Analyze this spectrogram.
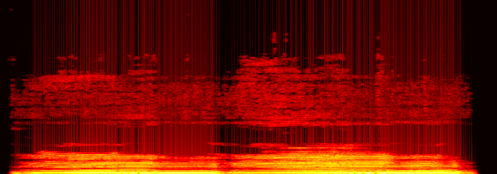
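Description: Two long, loud cattle moos sound back to back, deep and drawn out, alone with no talking.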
